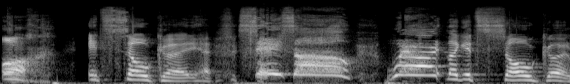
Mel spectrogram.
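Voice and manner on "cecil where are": anguished, desperate, very high shout. Retelling a show scene where a character yells for Cecil: imitating a desperate yell. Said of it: "he starts yelling for Cecil".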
